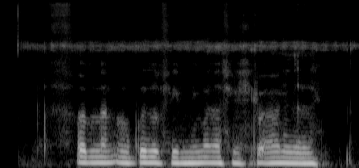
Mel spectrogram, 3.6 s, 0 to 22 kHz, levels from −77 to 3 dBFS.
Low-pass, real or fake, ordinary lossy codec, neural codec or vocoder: none; fake; none; codec, 44.1 kHz, 2.6 kbps, SNAC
